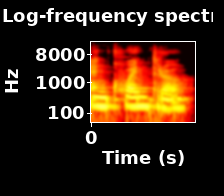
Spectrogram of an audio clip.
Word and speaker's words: encuentro: This word here, encuentro, so a CU is a K sound.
